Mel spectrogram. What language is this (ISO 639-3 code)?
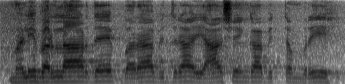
kan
